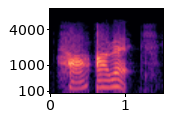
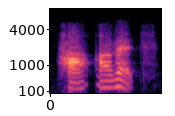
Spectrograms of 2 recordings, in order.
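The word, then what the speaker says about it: הארץ: Haaretz. Haaretz.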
